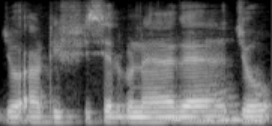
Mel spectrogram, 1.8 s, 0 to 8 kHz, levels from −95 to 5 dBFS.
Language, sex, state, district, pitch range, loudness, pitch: Hindi, male, Bihar, Gaya, 115-120 Hz, -18 LUFS, 120 Hz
